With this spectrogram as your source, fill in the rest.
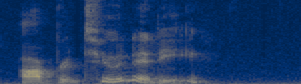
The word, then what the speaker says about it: opportunity: Sue and consumer and finally there's the t plus long oo combination which we hear in words like student tube and opportunity okay now that you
